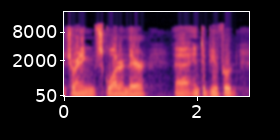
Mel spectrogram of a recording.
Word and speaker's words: Beaufort: to butcher the name I say Beaufort is at Beaufort Beaufort general roebling it's a nice Buford Buford okay and I saw what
